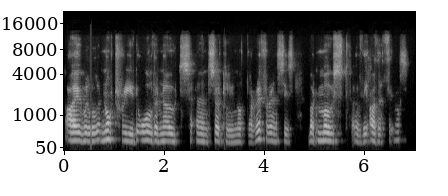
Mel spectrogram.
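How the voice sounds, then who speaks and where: A woman, giving a careful, deliberate academic lecture over a video call. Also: mid-range voice, steady tone, warm tone. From Finland. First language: Finnish and Swedish. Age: 80s. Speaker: guest lecturer.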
